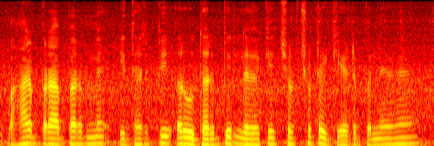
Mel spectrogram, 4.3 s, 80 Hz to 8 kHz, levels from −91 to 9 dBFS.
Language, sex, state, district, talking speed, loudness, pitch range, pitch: Hindi, male, Uttar Pradesh, Saharanpur, 205 wpm, -19 LUFS, 115-135 Hz, 130 Hz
